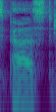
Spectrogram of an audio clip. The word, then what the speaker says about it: Paszt: It's actually directed by Michael Pazdt. I don't know how to pronounce his name. – I think it's Pazdt. – P-A-S-Z-T.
